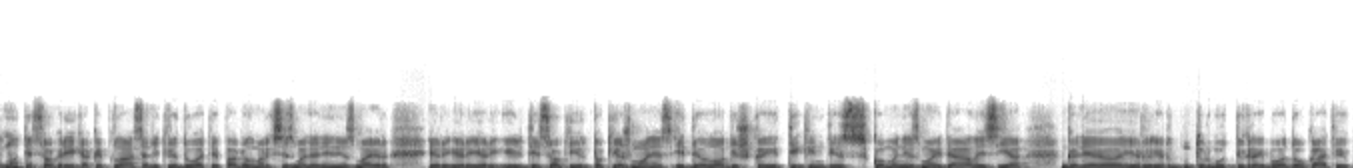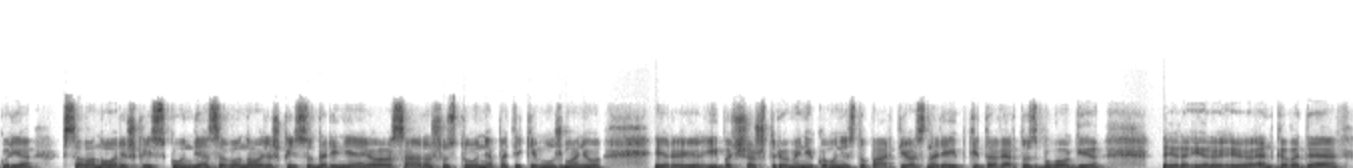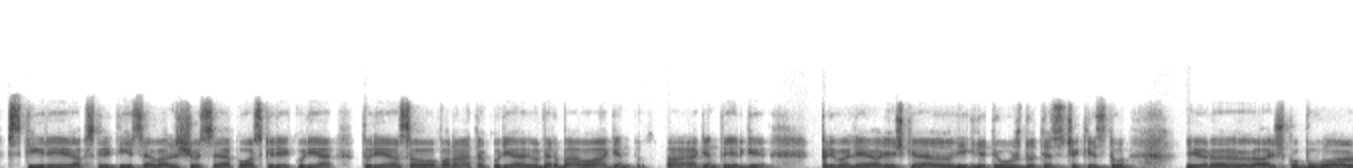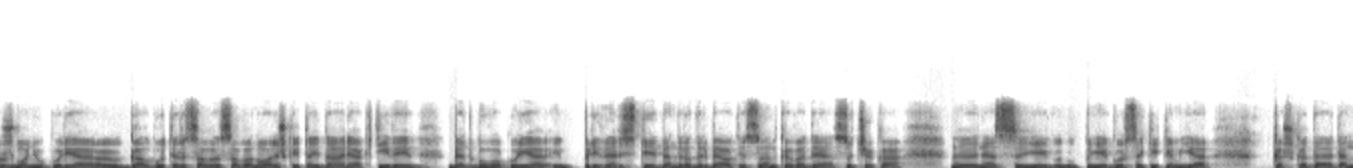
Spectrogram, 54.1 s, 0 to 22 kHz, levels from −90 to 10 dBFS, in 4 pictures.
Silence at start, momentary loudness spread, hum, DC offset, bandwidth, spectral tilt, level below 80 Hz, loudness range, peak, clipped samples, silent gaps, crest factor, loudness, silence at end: 0 s; 4 LU; none; under 0.1%; 9.4 kHz; -4.5 dB/octave; -54 dBFS; 2 LU; -4 dBFS; under 0.1%; none; 18 dB; -22 LUFS; 0 s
